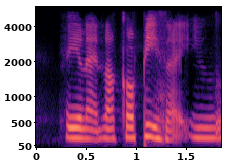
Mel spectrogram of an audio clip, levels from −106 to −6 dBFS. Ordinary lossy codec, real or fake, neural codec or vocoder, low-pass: AAC, 32 kbps; fake; codec, 16 kHz, 2 kbps, X-Codec, HuBERT features, trained on balanced general audio; 5.4 kHz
